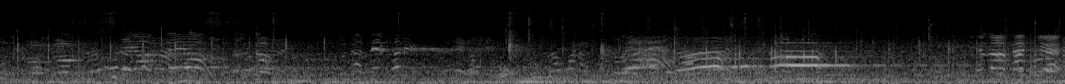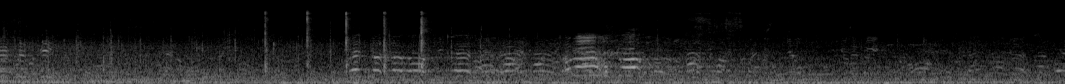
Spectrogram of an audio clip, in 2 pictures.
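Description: Young men shout and call to each other from a distance outdoors.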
